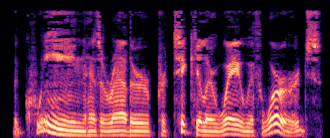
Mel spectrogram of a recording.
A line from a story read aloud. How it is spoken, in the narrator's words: I said slowly, still trying to process what I just read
